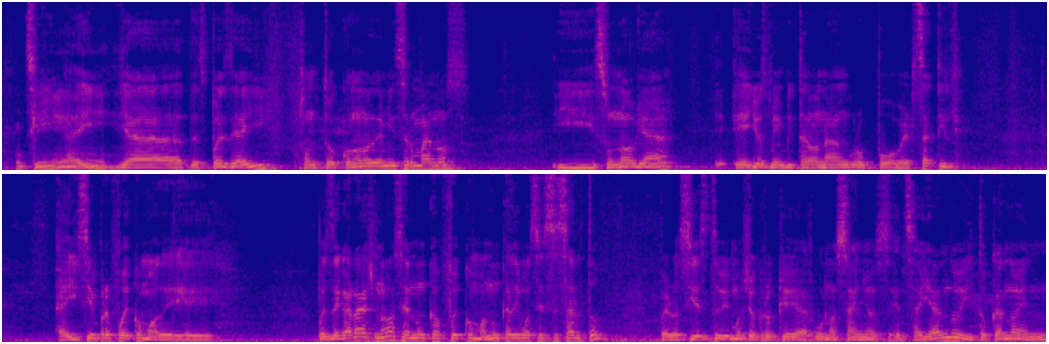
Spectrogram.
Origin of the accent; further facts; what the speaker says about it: San Juan del Río, Querétaro, Mexico; Pues yo soy originario de San Juan del Río, 100%, siempre he dicho más sanjuanense que el propio Don Lupe.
